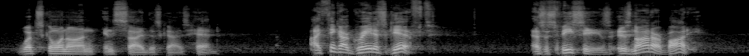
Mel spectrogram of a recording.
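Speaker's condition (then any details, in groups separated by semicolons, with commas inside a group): No condition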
